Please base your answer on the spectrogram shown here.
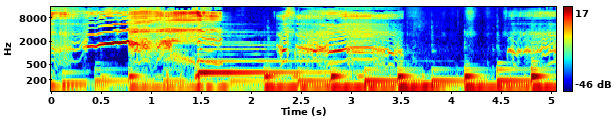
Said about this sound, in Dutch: Sinds een paar dagen woont er een nieuw pleegkindje bij mijn broer. Ze is klein en fijn en als ze huilt klinkt het breekbaar.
